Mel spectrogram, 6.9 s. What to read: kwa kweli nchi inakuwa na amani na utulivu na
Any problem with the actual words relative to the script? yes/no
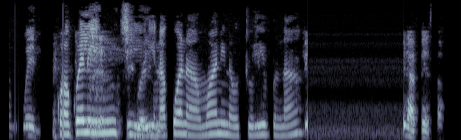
no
